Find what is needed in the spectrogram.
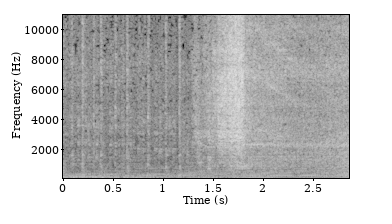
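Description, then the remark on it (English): An old car engine cranks with rapid rhythmic pulses, catches with a brief rising rev, then settles into a steady low rumbling idle, fairly loud, with no voices. “I shake these thoughts from my head and start up his car.”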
